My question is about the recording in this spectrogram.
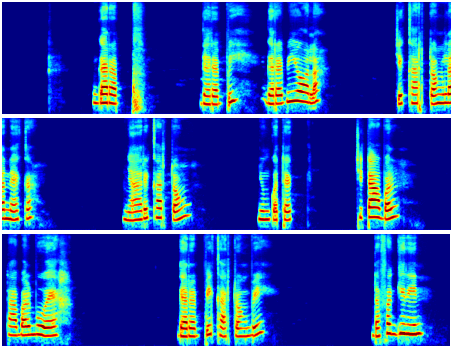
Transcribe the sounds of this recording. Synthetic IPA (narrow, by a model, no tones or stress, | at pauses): ɡaɾab̚ | ɡaɾbi | ɡaɾabijɔːlɐ | t͡ʃikaɾtɔŋlɐnɛkːɐ | ɲaːɾikaɾtɔŋ | ɲuŋkɔtɛk̚ | t͡ʃitabal | tabalbuwɛx | ɡaɾab̚bikaɾtɔŋbi | dɐfɐɡiɾin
